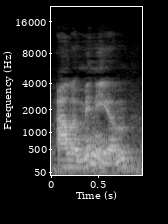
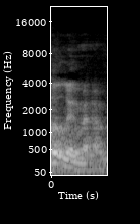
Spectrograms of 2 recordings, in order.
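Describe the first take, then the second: First: It is said the British way. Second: It is said the American way. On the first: "if it was spelled the British way, aluminium" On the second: "I pronounce this aluminum because it's spelled aluminum"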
